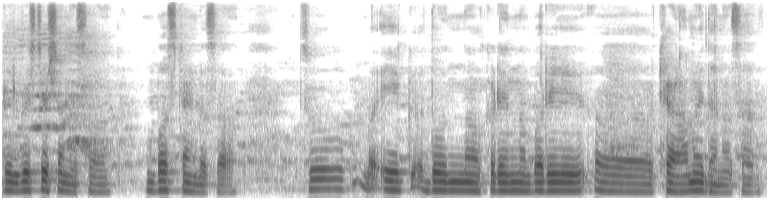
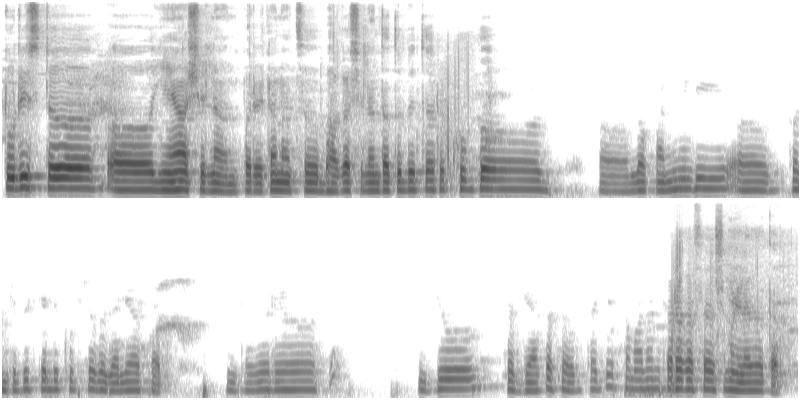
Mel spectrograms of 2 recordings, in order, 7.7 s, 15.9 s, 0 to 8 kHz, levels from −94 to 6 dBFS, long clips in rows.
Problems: background conversations at intervals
